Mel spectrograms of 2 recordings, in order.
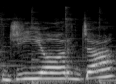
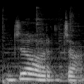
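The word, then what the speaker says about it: Giorgia: This is spelled G-I-O because you need to read Jo, okay, Georgia. It's not Georgia, okay, Georgia. Can you hear the difference?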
